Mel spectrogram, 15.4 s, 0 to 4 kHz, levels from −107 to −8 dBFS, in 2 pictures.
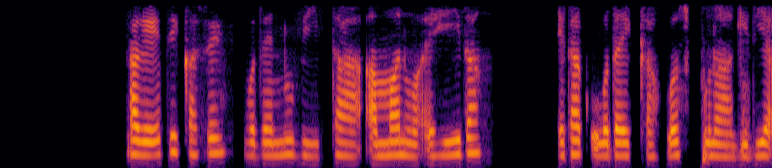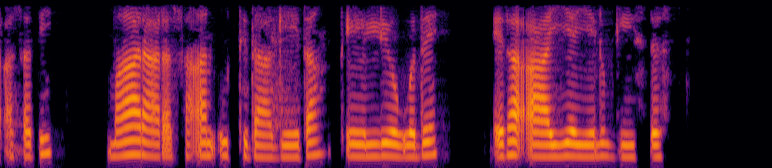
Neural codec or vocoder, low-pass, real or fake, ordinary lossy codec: none; 3.6 kHz; real; AAC, 32 kbps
